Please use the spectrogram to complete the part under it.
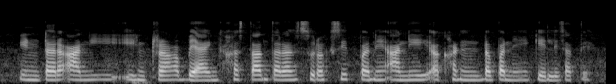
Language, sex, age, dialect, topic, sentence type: Marathi, female, 25-30, Varhadi, banking, statement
